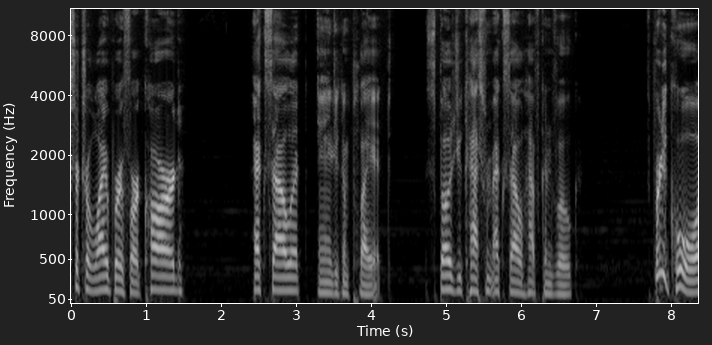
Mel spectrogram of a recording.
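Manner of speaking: normal talking voice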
